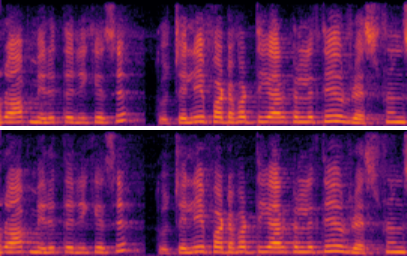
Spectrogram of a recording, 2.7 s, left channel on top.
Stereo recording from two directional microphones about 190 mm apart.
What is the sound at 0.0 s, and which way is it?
A woman's voice, 10° left (ahead or behind).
